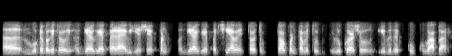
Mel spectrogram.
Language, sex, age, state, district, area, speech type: Gujarati, male, 60+, Gujarat, Anand, urban, conversation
